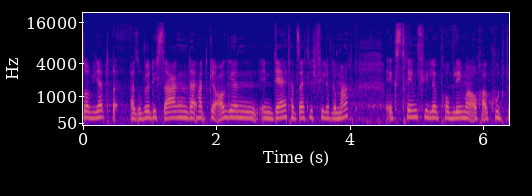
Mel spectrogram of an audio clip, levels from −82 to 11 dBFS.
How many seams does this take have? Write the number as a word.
five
